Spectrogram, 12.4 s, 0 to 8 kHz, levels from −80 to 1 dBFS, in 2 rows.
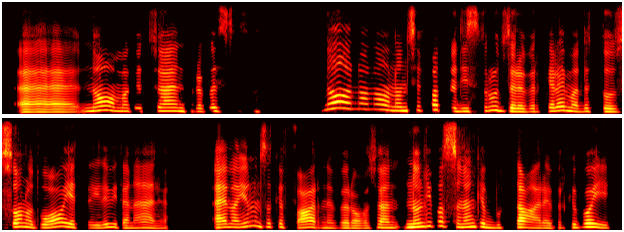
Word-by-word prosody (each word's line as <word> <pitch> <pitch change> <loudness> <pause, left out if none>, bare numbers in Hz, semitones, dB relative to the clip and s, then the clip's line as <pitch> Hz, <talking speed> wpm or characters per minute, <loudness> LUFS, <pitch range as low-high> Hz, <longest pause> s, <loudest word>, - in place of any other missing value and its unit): ehm" 185 +1 +2
"No, 285 +2 +3
ma 230 -1 -4
che 225 0 -12
c'entra, 235 -3 -1
questi 230 0 -6
son" 205 -1 -24 0.7
no, 395 - +1 0.2
no, 385 -1 -5
no, 335 -2 0
non 265 -1 0
si 280 +3 -8
è - - -17
fatta 330 -8 0
distruggere, 225 0 -1
perché 210 +3 -5
lei 275 +1 +2
m'ha 230 -4 0
detto: 210 -1 -3
"Sono 250 +4 +2
tuoi 230 +6 +2
e 220 - -2
te 190 - -18
li 185 - -6
devi 225 +2 -3
tenere." 185 -2 -6 0.4
Eh, 215 +1 +5
ma 230 - -1
io 260 +5 -1
non 315 -5 -5
so 250 - -6
che 235 -1 -7
farne 195 -3 +1
però, 175 -1 -4
cioè 200 +2 -1
non 235 +3 +6
li 295 +2 -4
posso 295 -6 -2
neanche 250 +1 +1
buttare 190 -2 +2
perché 190 +4 -8
poi 235 -4 +4
225 Hz, 205 wpm, -23 LUFS, 195-250 Hz, 0.7 s, non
